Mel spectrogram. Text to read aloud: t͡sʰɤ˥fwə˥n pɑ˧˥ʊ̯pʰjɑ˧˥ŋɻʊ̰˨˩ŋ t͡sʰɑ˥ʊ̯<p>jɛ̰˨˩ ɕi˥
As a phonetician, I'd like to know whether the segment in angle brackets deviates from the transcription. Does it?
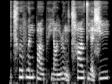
yes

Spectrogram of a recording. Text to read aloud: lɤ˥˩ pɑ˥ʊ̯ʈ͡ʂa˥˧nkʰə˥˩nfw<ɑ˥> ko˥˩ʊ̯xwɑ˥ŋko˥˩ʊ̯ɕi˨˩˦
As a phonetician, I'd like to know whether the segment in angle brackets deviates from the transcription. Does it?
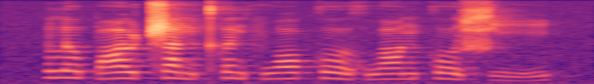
yes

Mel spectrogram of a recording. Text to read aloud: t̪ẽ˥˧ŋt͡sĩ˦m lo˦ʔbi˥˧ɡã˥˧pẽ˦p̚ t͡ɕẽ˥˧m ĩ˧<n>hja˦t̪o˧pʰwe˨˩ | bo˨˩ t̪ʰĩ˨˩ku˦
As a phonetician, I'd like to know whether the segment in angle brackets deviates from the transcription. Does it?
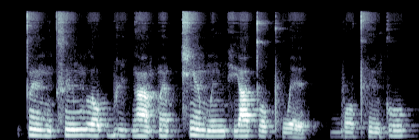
yes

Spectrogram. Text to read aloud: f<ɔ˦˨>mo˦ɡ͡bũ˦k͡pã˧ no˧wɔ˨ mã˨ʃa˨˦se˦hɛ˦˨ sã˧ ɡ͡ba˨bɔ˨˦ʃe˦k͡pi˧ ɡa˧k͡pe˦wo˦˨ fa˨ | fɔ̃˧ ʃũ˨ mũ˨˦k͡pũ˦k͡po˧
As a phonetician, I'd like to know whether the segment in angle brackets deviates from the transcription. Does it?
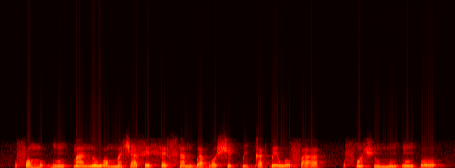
yes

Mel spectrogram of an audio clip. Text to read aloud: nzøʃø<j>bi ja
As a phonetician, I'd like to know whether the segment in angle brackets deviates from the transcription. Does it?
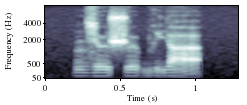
yes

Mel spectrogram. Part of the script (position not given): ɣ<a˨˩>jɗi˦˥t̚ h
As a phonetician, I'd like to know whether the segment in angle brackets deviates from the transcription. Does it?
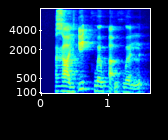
no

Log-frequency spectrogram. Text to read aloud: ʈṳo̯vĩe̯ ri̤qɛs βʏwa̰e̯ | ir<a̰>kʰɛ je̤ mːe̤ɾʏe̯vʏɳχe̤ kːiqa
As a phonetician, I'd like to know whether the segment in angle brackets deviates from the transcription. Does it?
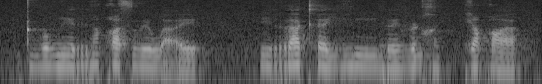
yes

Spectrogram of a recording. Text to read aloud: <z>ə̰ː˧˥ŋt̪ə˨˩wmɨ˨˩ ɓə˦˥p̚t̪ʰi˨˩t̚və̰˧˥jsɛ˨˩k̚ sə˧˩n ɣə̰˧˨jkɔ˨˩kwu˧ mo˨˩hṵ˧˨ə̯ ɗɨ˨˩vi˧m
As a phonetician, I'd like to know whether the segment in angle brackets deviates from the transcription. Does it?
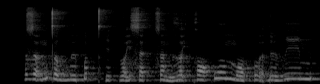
no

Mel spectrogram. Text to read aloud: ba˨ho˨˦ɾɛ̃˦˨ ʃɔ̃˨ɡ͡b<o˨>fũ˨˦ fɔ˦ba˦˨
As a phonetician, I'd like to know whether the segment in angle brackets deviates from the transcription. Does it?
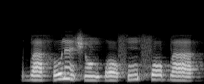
yes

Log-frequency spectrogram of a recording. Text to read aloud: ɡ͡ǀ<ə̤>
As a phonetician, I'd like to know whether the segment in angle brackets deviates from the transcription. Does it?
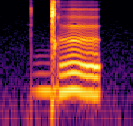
yes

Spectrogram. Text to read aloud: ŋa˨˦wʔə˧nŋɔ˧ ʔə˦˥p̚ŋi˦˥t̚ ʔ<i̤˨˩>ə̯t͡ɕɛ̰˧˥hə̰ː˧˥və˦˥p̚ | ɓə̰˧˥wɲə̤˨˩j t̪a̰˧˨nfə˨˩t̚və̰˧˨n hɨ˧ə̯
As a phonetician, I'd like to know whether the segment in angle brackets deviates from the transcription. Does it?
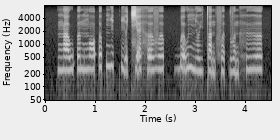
yes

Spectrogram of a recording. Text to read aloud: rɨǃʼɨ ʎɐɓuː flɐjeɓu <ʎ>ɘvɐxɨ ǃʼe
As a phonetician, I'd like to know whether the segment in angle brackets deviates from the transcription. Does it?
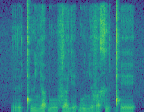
no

